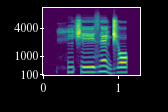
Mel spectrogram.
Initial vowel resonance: nasal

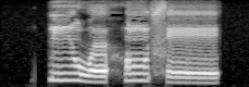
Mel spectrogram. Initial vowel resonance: nasal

